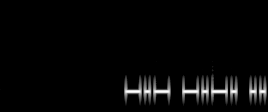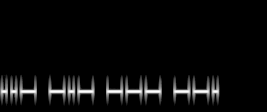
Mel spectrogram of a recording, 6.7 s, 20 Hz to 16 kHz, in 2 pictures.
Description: Morse code, heard as a keyed tone, about 20 wpm, 700 Hz. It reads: KC4KOG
